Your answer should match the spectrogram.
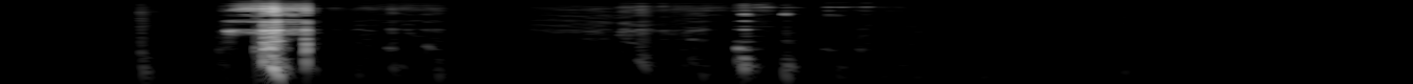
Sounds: Laughter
